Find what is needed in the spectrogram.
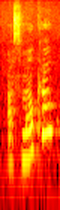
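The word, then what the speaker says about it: Osmocote: I just stuck it right into the ground with a mix of sand and soil and osmoco is how you say it, so the fertilizer.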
